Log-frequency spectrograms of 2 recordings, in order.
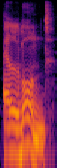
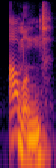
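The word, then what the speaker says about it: almond: আমরা বলি অ্যালমন্ড, কিন্তু এর উচ্চারণ কি হবে? আমন্ড, আমন্ড।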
